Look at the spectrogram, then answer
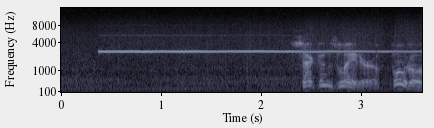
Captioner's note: high-pitched beep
